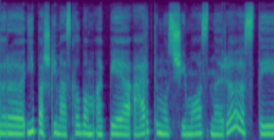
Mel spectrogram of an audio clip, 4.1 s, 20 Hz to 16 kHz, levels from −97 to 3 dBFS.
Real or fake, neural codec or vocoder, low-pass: fake; vocoder, 44.1 kHz, 128 mel bands, Pupu-Vocoder; 14.4 kHz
